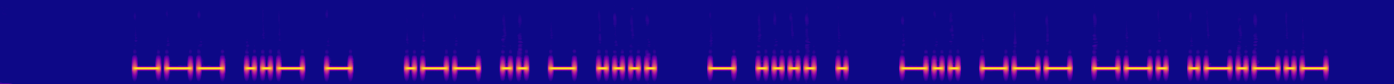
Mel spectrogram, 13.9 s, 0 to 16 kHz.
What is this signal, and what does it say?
Morse code, heard as a keyed tone, about 15 wpm, 700 Hz. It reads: OUT WITH THE DOG.
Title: Sentences from Top 1000 Words - Review Part 2 - 15wpm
